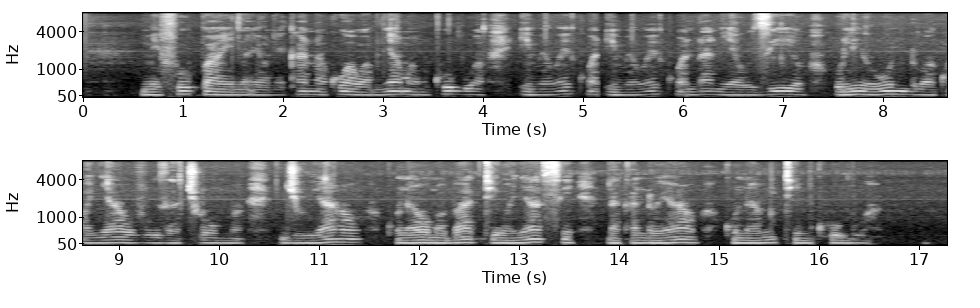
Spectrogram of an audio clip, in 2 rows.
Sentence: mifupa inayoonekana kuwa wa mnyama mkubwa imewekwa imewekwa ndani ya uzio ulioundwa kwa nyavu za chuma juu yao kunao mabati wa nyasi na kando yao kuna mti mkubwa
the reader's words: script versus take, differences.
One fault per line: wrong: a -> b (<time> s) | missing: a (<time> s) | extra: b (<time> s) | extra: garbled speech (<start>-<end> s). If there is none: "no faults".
no faults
